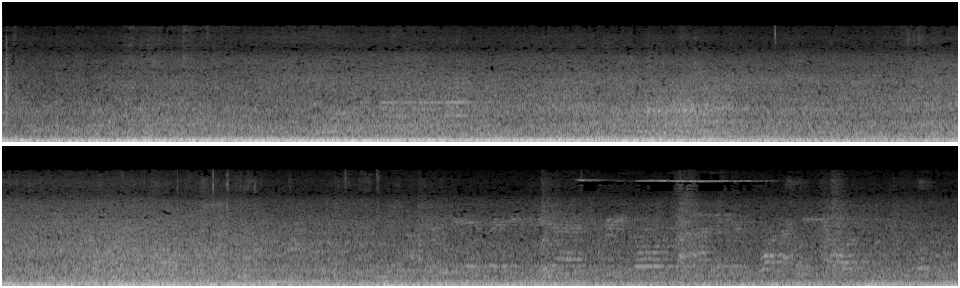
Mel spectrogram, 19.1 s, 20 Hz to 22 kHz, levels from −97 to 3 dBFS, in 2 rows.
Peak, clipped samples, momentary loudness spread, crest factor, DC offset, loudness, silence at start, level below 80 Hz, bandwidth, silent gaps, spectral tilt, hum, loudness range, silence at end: -10 dBFS; under 0.1%; 12 LU; 14 dB; under 0.1%; -29 LUFS; 0 s; -28 dBFS; 9.4 kHz; none; -7 dB/octave; none; 11 LU; 0 s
